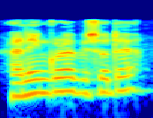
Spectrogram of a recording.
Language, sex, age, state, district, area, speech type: Assamese, male, 18-30, Assam, Biswanath, rural, spontaneous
